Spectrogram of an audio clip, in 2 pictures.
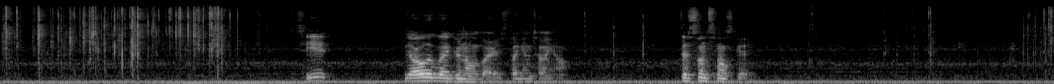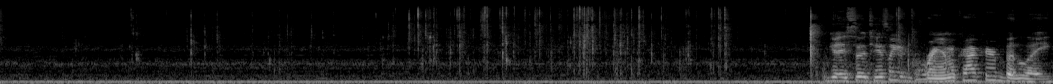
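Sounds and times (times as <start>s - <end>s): foil wrapper crinkling: 0.0s - 2.7s, 8.0s - 10.7s, 11.8s - 18.8s
small crackles: 0.0s - 2.7s, 8.0s - 18.8s
low hum: 0.0s - 21.0s
person chewing: 11.2s - 17.8s.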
